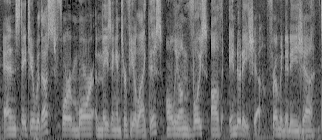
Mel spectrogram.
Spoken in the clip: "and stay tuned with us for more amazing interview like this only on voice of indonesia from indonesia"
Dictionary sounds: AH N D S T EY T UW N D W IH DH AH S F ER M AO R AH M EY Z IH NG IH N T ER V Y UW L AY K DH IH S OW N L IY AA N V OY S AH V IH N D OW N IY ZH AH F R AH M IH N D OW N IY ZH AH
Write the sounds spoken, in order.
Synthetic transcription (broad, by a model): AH N S T EY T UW W IH DH AH S F ER M AO R AH M EY Z IH NG IH N T ER V Y UW L AY K DH IH S OW N L IY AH N V OY S AH V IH N D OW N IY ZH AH F R AH M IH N D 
